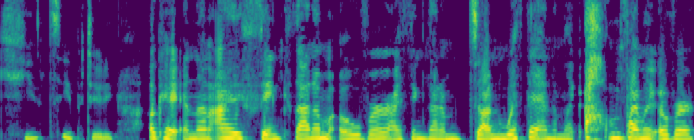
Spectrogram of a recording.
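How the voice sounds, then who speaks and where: A woman speaks very fast at a fairly high pitch, her intonation monotone and flat. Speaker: beauty vlogger. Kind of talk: tutorial voiceover. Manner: casual, filler-heavy.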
